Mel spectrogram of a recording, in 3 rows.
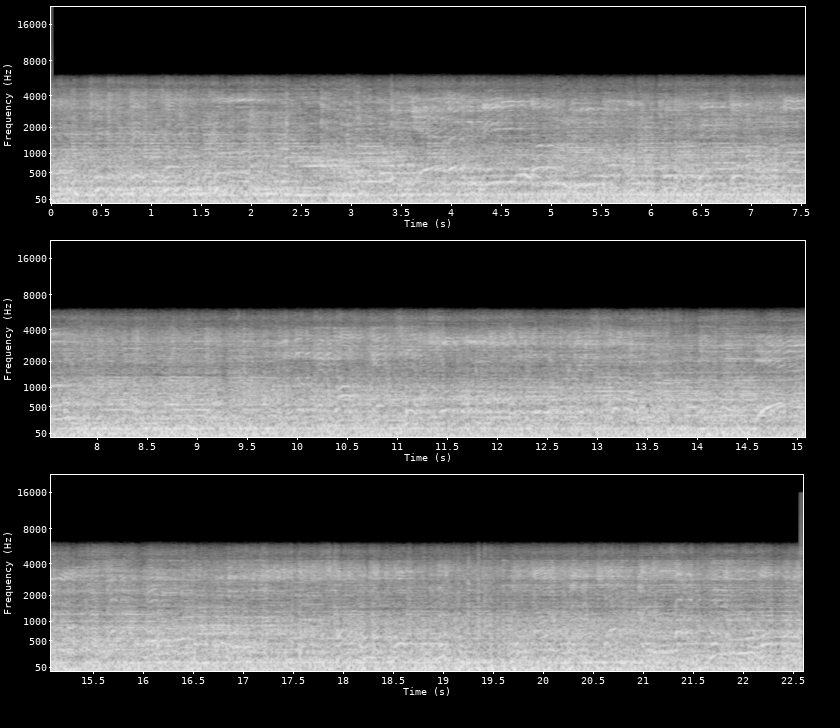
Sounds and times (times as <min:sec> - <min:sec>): Music: 0:00.0 - 0:22.6.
